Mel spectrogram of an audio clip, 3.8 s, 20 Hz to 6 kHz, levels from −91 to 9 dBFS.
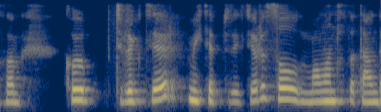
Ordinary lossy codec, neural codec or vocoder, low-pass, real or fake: none; codec, 16 kHz, 1 kbps, X-Codec, HuBERT features, trained on LibriSpeech; 5.4 kHz; fake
